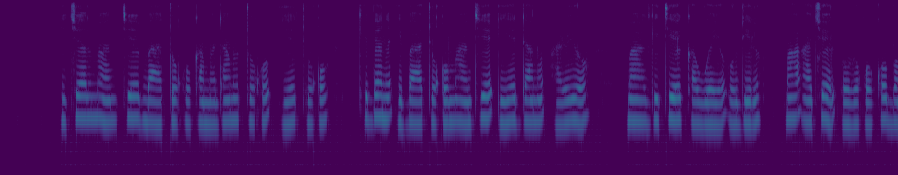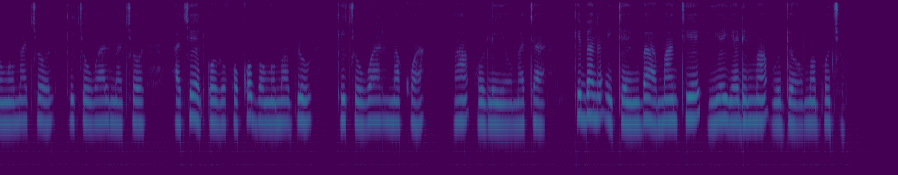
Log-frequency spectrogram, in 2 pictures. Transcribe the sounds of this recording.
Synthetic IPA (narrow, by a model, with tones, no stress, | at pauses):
i˨t͡ʃɛ˦lma˦ntje˦ba˨tu˨ko˨ka˨ma˨da˦no˦tu˨ko˦i˨je˦tʰu˨ko˦ | kʰi˦bɛ˦nɛ˦ʔi˨ba˨tu˨ko˨ma˦ntje˦ʔi˨je˦da˦nɔ˦a˨ɾɪ˦ɔ˦ | ma˦ɡi˦tje˦ka˨wɛ˨jɔ˨ʔo˨di˨lo˦ | ma˦a˨t͡ʃjɛ˦˨lo˨ɾo˨ko˨kɔ˦bɔ˨ŋɔ˨ma˦t͡ʃɔ˦lki˦t͡ʃo˨wa˦lma˨t͡ʃɔ˦la˨t͡ʃɛ˦˨lo˨ɾʊ˨ko˨kɔ˦bɔ˨ŋɔ˨ma˦blu˦ | ki˦t͡ʃo˨wa˦lma˧kwa˦ | ma˦o˨lɪ˨jɔ˨ma˨ta˦ | ki˦bɛ˦nɛ˦i˨te˨ŋba˦˨ma˦ntje˦i˨je˦ja˦di˦ma˦o˨dɔ˨ma˦bo˦t͡ʃo˨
